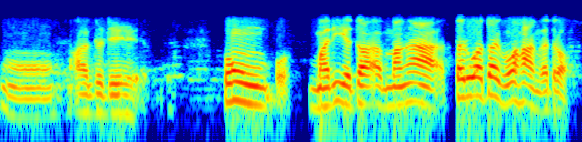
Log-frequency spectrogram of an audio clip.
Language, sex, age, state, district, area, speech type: Manipuri, male, 60+, Manipur, Thoubal, rural, conversation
